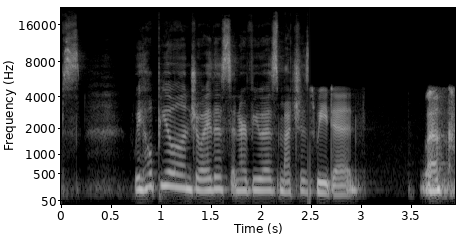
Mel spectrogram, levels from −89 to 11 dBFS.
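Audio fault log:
2.46–3.95 s input switched to a poorer device: after a 20 ms gap, everything above 4.8 kHz vanishes, the level shifts about 5 dB, and faint new noise appears, unlike plain filtering; likely a device change.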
